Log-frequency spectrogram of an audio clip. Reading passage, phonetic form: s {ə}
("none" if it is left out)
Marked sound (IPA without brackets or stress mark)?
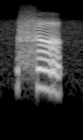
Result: ə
